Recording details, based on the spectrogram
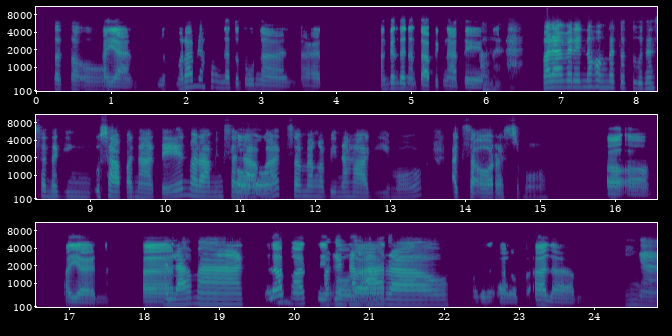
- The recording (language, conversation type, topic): Filipino, unstructured, Paano mo maipapaliwanag ang kahalagahan ng pagkakapantay-pantay sa lipunan?
- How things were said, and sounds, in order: other background noise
